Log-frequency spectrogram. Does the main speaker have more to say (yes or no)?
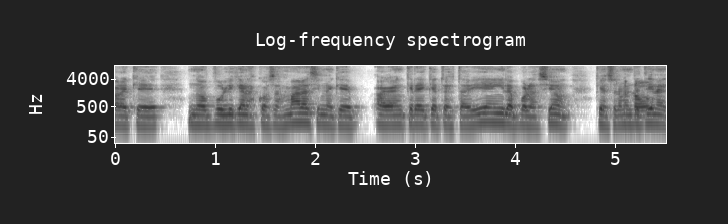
no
